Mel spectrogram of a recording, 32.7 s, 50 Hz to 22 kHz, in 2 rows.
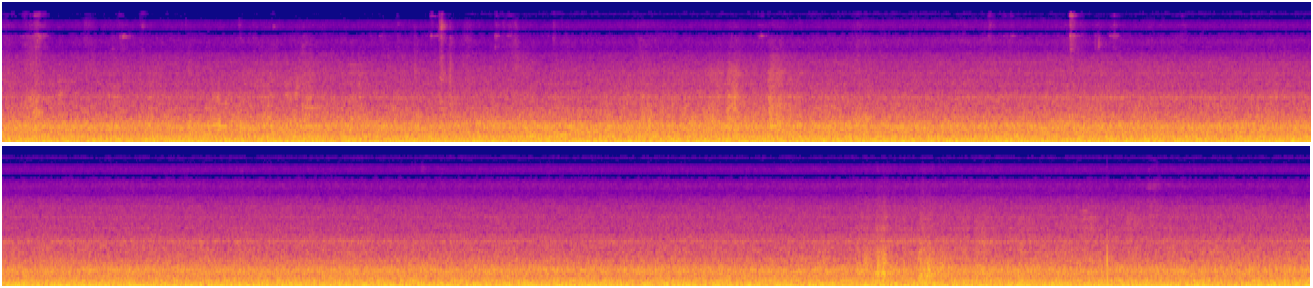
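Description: Running noise of an E531-series electric train at speed, heard from inside the carriage: a steady rumble of wheels on rail, with a faint steady hum over it.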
